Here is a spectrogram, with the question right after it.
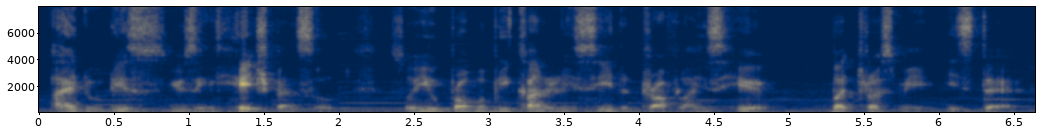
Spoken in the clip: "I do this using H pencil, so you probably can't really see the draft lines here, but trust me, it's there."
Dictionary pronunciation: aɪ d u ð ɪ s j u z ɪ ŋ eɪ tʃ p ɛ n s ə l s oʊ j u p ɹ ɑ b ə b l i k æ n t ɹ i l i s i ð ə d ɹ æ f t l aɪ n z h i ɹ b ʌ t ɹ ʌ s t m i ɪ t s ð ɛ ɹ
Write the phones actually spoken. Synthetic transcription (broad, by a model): aɪ d u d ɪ s j u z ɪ ŋ eɪ tʃ p ɛ n s ə l s oʊ j u p ɹ ɑ b ə b l i k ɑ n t ɹ i l i s i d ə d ɹ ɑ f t l aɪ n s h i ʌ b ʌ t ɹ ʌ s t m i ɪ t s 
